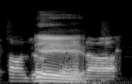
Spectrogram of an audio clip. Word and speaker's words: Colin Jost: So it was Colin Jost. – Okay. – Am I saying it right? Yeah, Colin Jost and Michael Che.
